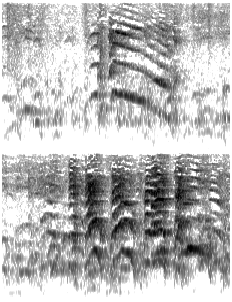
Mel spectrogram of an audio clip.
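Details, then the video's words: German Shepherd puppies in Delhi, India, whining. A few thin whimpers open, then a long descending whine near two seconds. From about five seconds on, a rapid jumble of overlapping arched yelps and squeals from several pups builds louder. "German Shepard Puppies"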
